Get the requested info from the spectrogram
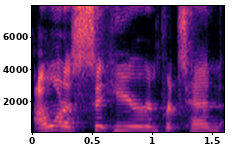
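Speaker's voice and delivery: usual speaking voice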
